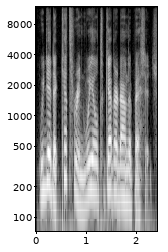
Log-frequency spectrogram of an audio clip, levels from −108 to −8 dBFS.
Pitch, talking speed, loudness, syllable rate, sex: 150 Hz, 220 wpm, -19 LUFS, 6.9 syllables/s, male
